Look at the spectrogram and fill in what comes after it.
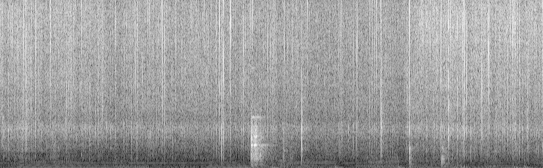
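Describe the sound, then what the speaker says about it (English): Onions frying in a pan for red chilaquiles, a steady sizzle with scraping stir strokes and a louder clatter midway, close and with no voices. "now we're going to fry our onions"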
